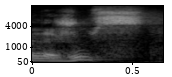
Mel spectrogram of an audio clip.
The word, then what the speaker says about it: Lajousse: a demandé à Nicolas Lajousse, parce qu'il faut prononcer le S, puisque c'est le Gers, donc de Séjour Chasse, de venir nous parler, nous initier à la chasse à l'approche.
